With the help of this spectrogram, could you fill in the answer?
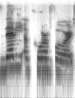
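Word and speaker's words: Nnedi Okorafor: And I was waiting to let her pronounce the name. Yes, it's Nettie Okorafor.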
